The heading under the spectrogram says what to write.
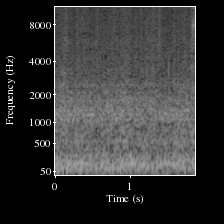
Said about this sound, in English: It just started raining. The rain in the background.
